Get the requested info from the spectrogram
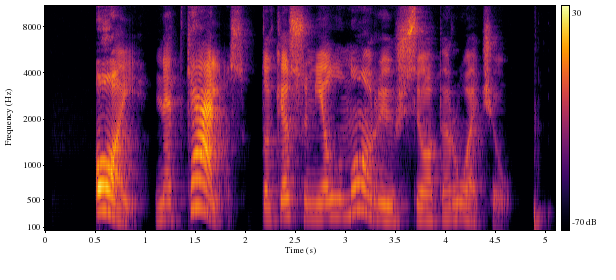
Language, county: Lithuanian, Vilnius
